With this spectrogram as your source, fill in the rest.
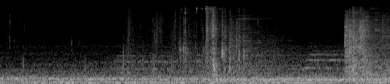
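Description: A heavy metal gate unlocks and creaks open.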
